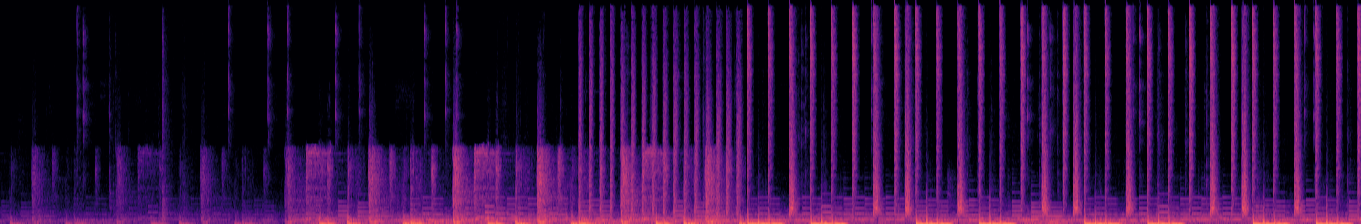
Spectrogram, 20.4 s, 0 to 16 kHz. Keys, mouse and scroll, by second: 1.2 alt+shift+click, 8.2 middle click, 8.8 shift+middle click, 10.5 ctrl+z, 11.1 middle click, 12.2 shift+middle click, 13.1 ctrl+shift+click, 13.8 shift+middle click, 14.7 middle click, 15.4 ctrl+click, 15.9 shift+middle click, 17.0 ctrl+shift+click, 18.1 ctrl+z, 19.6 ctrl+click.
